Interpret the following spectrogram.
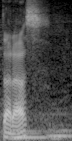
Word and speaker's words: Taras: The amount of different, now I will say it's pronounced Taras.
